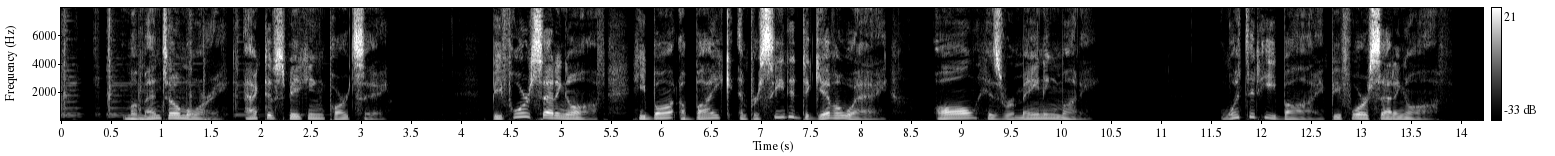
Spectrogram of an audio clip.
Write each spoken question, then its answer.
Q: What did he buy before setting off?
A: He bought a bike before setting off.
